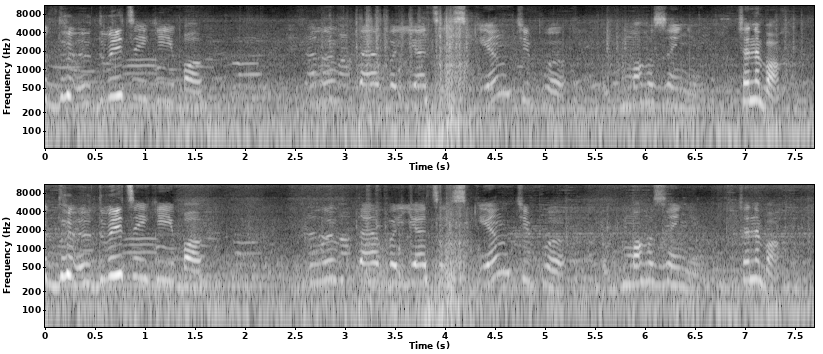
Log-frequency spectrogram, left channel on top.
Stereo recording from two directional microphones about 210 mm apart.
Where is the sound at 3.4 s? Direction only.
55° right (ahead or behind).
